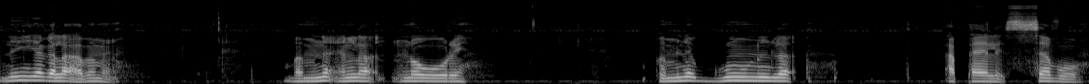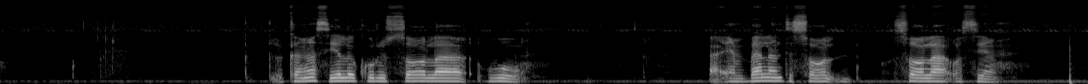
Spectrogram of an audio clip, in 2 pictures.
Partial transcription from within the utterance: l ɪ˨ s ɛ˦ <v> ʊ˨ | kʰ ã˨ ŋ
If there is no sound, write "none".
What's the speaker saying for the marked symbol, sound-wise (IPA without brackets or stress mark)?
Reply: v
